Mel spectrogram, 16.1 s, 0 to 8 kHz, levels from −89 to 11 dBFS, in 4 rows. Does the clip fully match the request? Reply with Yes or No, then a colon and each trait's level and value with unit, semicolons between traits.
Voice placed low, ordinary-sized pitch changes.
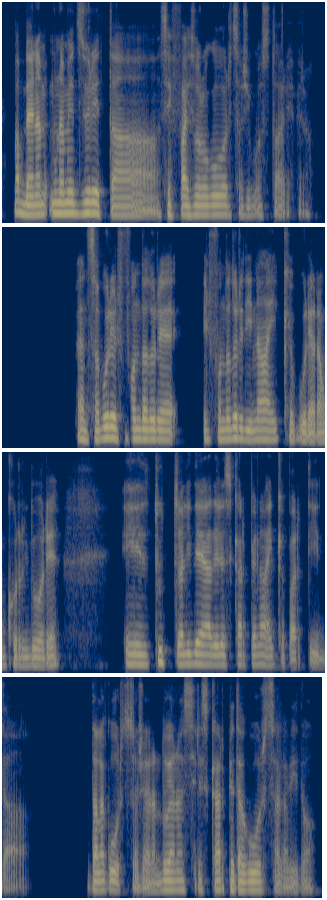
No: low, 125 Hz; narrow, 2.1 semitones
